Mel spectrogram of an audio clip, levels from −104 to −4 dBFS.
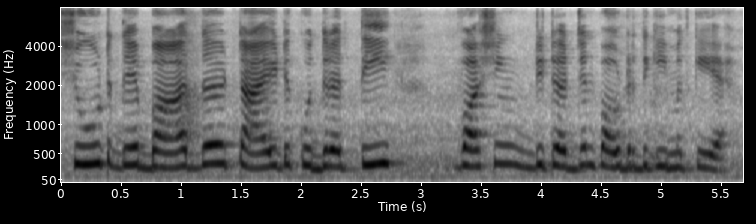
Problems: none marked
